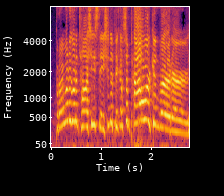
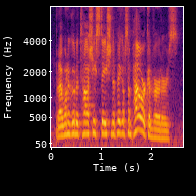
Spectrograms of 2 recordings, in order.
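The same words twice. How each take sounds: First: It is said in a put-on character voice. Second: It is said in his normal voice.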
